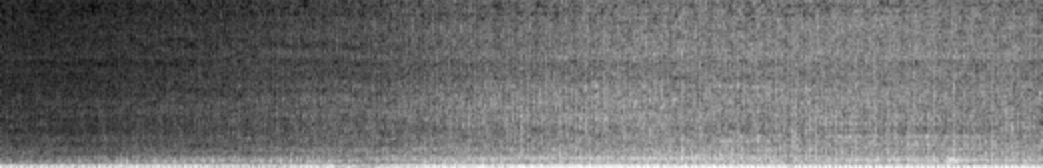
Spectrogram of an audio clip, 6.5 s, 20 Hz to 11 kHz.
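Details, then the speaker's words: 1962 International B150 farm truck, first start after sitting years: low steady idle with even beat, no misses; runs smooth, not smoking, exhaust leak up front. "Yeah. Clearly it runs. An exhaust leak up front there. It's not smoking. And it is smooth."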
